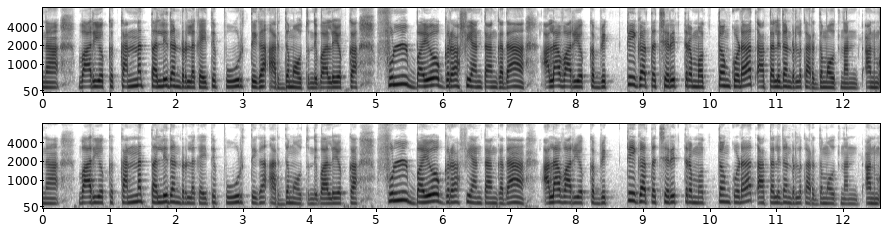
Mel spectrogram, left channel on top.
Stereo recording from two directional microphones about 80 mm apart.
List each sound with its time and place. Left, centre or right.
0.0 s speech: left
1.9 s speech: left
2.5 s speech: left
3.1 s speech: left
6.1 s speech: left
6.4 s speech: left
8.3 s speech: left
10.3 s a woman's voice: left
10.8 s speech: left
11.2 s speech: left
11.6 s speech: left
